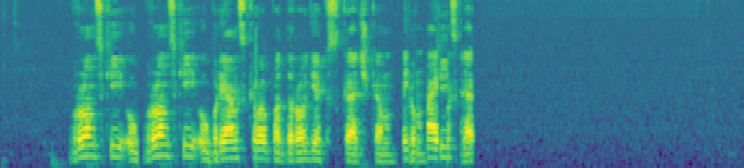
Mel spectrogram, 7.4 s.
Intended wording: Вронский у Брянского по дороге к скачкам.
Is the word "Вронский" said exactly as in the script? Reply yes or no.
yes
